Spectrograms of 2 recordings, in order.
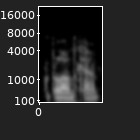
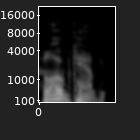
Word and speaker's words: Blomkamp: And it's like I can't ever pronounce the guy's name right, Neil Blomkamp. – Blomkamp.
